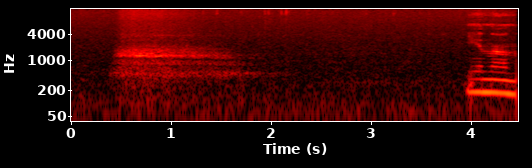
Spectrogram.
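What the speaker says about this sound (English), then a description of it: "Take a deep breath in" A deep breath drawn in and then released during a guided meditation, a soft airy inhale swelling and fading, followed by a calm voice; quiet and close.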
